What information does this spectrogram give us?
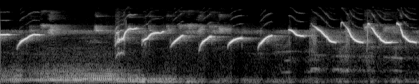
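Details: Canary tutor song used for song training: a steady run of clear, rising whistled upslurs, about four a second, that become steeper and higher toward the end, with a faint low hum beneath.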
